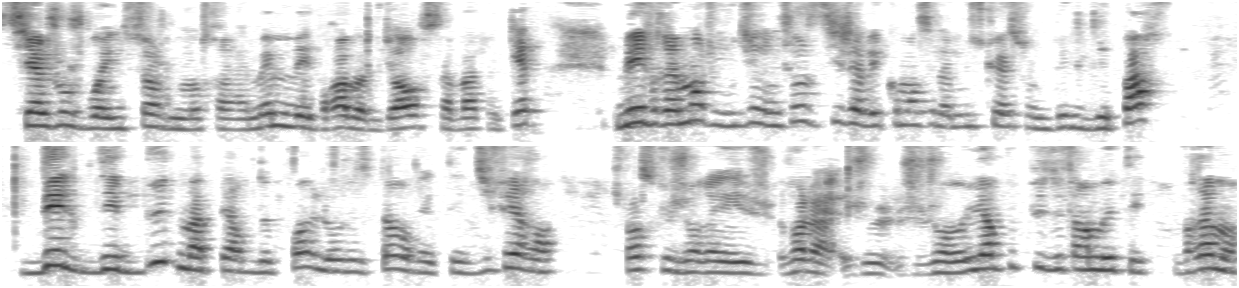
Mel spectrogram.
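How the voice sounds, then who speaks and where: Animated and somewhat breathy, a woman talks at a very fast pace with a fairly high pitch. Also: ordinary pitch variation, big swings in loudness. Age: 20s. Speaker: therapist and medical student hosting a live. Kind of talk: live video chat. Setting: live stream.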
